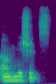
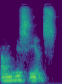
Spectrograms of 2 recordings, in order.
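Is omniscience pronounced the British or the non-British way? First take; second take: non-British; British. First: The word is pronounced in a non-British way. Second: The word is pronounced in a British way. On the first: "but we pronounce it omniscience" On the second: "I think British call that omniscience"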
